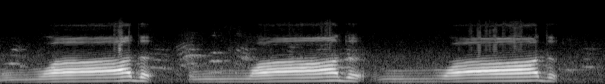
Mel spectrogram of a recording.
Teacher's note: اب ضاد جو ہے یہ لام کے مخرج کے قریب سے ادا ہو رہی ہے، اور اس کے ادا کرنے میں استطالت یعنی اس کو ذرا دیر سے ادا کیا جاتا ہے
